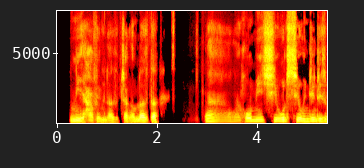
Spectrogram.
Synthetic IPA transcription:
niɦavamila̰zaʈ͡ʂa̰ŋa̰milazad̪a | homisiulusiwiɳɖ͡ʐiɳɖ͡ʐez

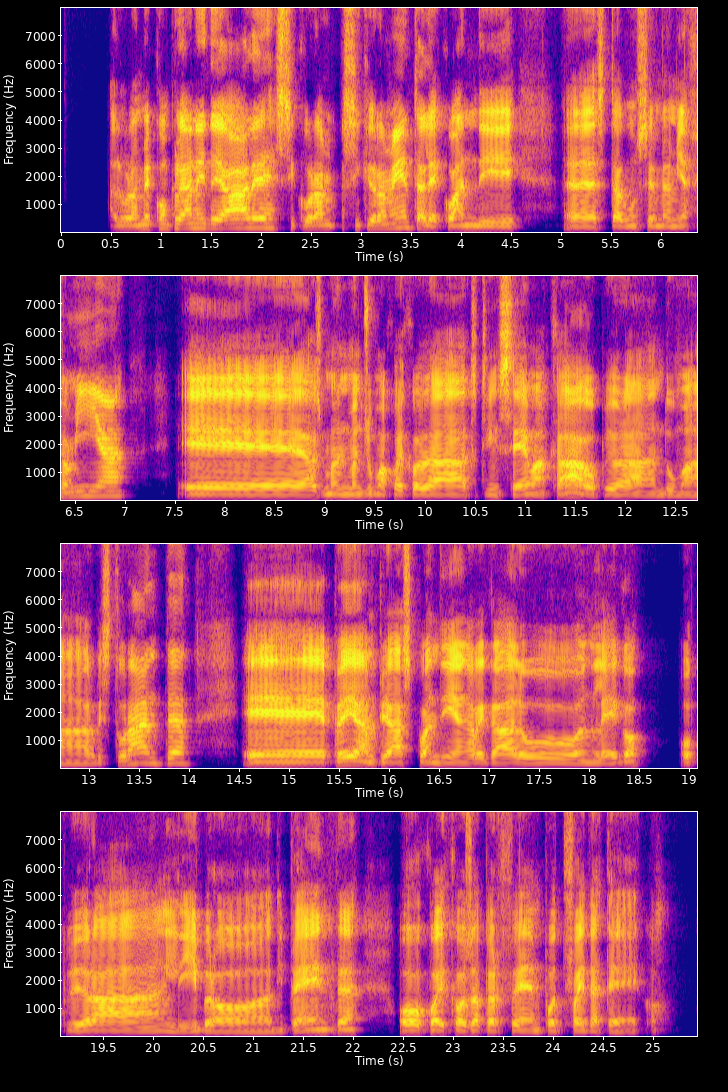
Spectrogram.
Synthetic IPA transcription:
alːuːɾamekompleanoid̪eaːlesikuɾasikuɾament̪alɛkwand̪i | st̪aɡunsɛmeamiafamiɲa | e | azmamand͡ʒumakwalkɔːzat̪u̥t̪ːinsɛmakʰaopøɾaːnd̪umarist̪uɾant̪e | e | pøjampjaskwand̪iaŋreɡaluaŋlɛːɡo | opyɾaaŋliːbɾod̪ipɛnt̪e | okwajkɔːzapeɾfɛmpɔt̪fajd̪at̪ɛɛkʰːo

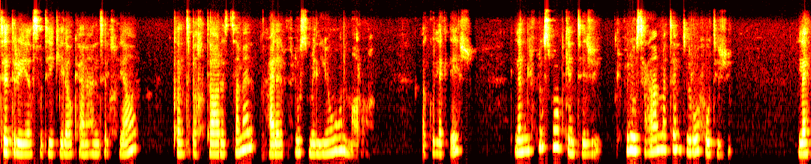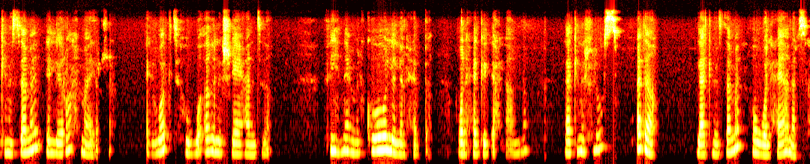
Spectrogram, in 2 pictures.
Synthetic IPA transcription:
t̪ʰɪd̪ɾijasˤɑd̪iːqilawkʰaːnʕand̪ilxɪjɑːɾˤ | kʊnt̪bɪxt̪ɑːɾˤɪz̥ːamanʕalalfʊluːsmɪljoːnmɑ̰rˤːɑ | ʔaɡuːlːakleːʃ | lʔanːɪlfluːsmʊmkɪnt̪ɪd͡ʒi | ɪlfluːsʕaːmːat̪ant̪ɾuːħwt̪ʰɪd͡ʒi | laːkɪnɪzːamanʔɪlːiɾˤɑːħmajɪ̰ɾd͡ʒaʕ | ʔɪlwaɡt̪hʊwːa̰ʔaɣlaʃeːʕɪnd̪na̰ | fiːhnɪʕmalkʰʊlːɪlːinħɪbːa | wɪnħaɡːɪɡʔaħla̰ːmna | laːkɪnɪlfluːs | ʔad̪aː | laːkɪnɪzːamanhʊwːalħajaːnafsha

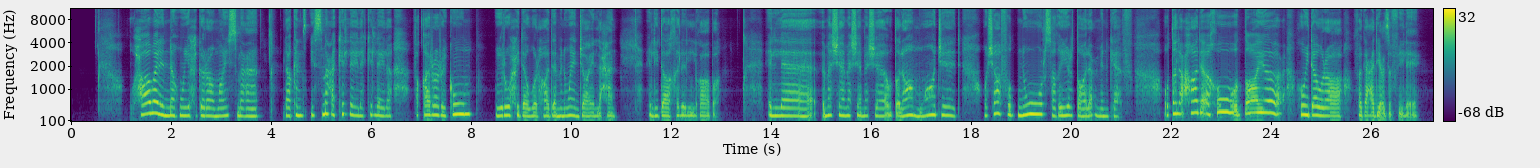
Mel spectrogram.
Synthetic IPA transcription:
wħaːwɪlʔɪnːahujɪħɡɑɾˤɑwmajɪsmaʕa | laːkɪnjɪsmaʕakɪlːeːlakɪlːeːlafaqɑrˤːɑɾˤjakuːm | wjɾuːħjd̪awːɪɾhaːd̪amɪnweːnd͡ʒaːjɪlːaħan | ʔɪlːid̪aːxɪlɪlɣa̰ːba̰ | ʔɪl | maʃamaʃamaʃawd̪ˤːɑlɑːmwaːd͡ʒɪd̪wʃaːfɨd̪ˤnuːɾsˤɑɣiːɾt̪ˤɑːlɪʕmɪnkʰaf | wt̪ˤɑlɑ̰ʕhaːd̪a̰ʔaxud̪ˤːɑːjɪʕhuːjd̪awːɾˤafaɡaʕa̰d̪jɪ̰ʕzɪffḭlḛː

